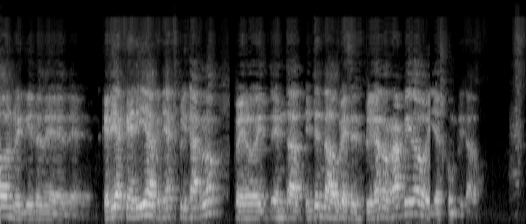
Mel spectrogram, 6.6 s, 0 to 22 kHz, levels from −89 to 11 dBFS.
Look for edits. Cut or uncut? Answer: cut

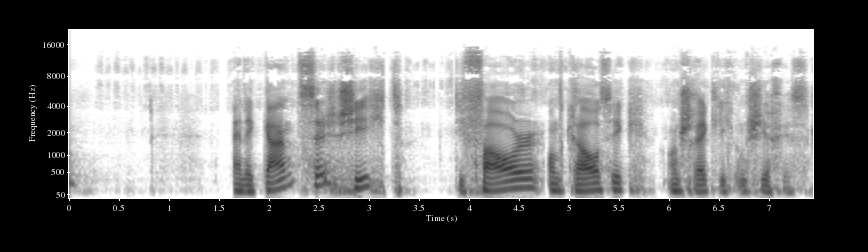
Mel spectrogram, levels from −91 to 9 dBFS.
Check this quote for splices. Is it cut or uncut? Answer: cut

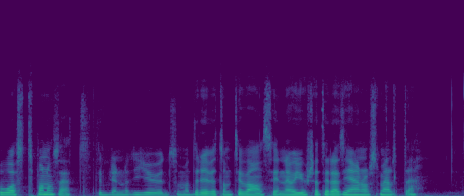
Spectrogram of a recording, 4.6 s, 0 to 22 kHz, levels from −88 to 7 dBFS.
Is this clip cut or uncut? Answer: uncut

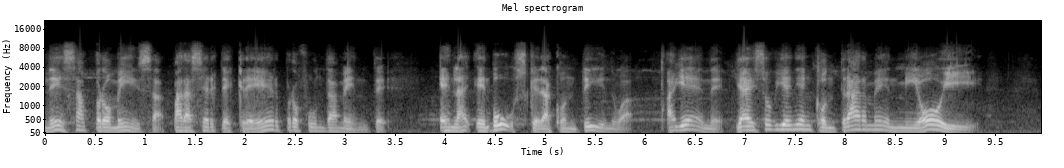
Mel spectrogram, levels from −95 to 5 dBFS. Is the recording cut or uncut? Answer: cut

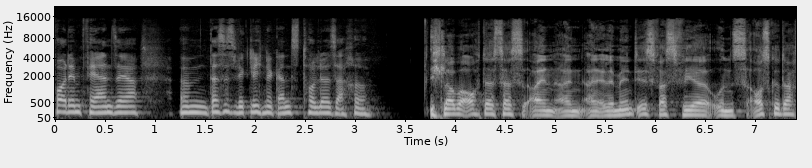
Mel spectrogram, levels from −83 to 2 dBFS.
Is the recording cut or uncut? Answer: uncut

